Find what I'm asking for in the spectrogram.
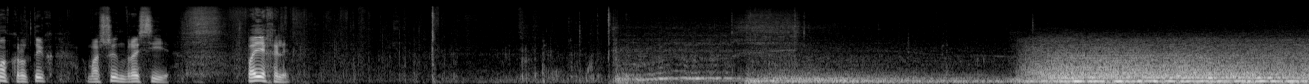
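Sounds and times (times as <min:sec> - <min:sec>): car engine idling: 0:06.1 - 0:10.6
starter cranking with whine: 0:06.1 - 0:11.0.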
